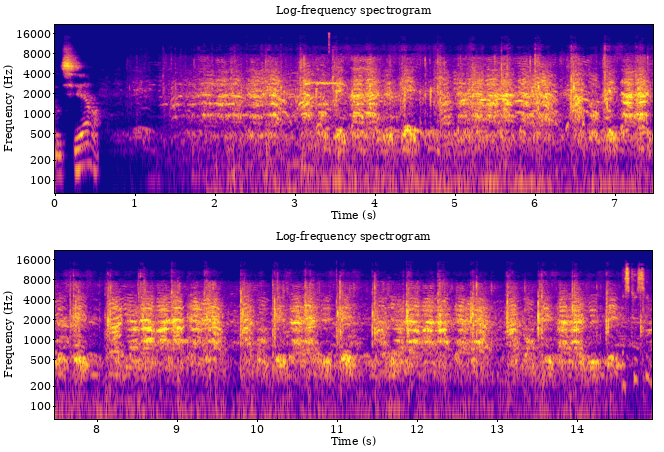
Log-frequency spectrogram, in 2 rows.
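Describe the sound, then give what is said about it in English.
A large protest crowd on the streets in July 2020, at an assembly against sexual, racial, gender, state and police violence, chants together in a steady, rhythmic cadence, loud and dense, with many voices shouting in unison and continuous crowd noise filling the background. “Is this the sound of backlash? Or the sound of revolution?”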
